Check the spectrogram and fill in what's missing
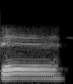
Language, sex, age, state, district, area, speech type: Nepali, male, 18-30, West Bengal, Alipurduar, urban, conversation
